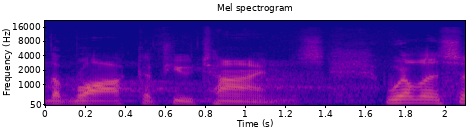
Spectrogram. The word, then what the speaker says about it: Willys: Once I signed the title, I named my Jeep Willis, the original pronunciation of the name of the founder of the Willis Overland Company, which was awarded the contract to produce the first World War II Jeeps. These days, people call Jeeps Willys because of how the name is spelled, W-I-L-L-Y-S, but I prefer the original pronunciation, Willis.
